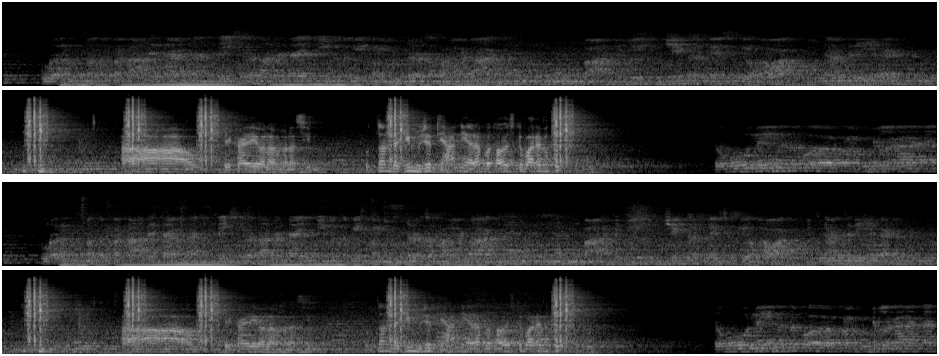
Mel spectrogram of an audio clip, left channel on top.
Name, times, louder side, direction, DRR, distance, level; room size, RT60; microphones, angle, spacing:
voice 1, 0.4-9.0 14.1-14.2 16.5-18.7, equal, 45° right, -3 dB, 5.2 m, -41 dB
sound 1, 0.6-15.3, right 1 dB, 70° right, 1.3 m, -42 dB
voice 2, 9.5-9.9 10.5-12.5 13.1-15.1, left 3 dB, 65° left, 9 dB, 0.8 m, -30 dB
sound 2, 9.6-9.8 10.1-10.2 10.6-10.8 11.3-11.5 13.2-13.4 14.8-15.1, left 1 dB, 5° left, 0.4 m, -23 dB
21.0 x 18.0 x 3.6 m, 2.4 s
head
